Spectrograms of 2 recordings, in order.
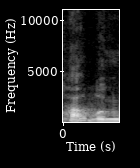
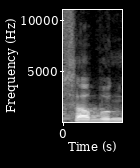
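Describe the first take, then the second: First: The word begins with an h sound. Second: The word begins with an s sound. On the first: "हाबुन बोलता है" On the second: "वो साबुन को"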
